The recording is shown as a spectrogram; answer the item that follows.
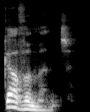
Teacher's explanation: Although it's spelled government, many native speakers say government, dropping the N sound in the middle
